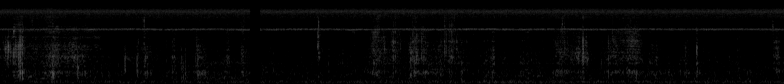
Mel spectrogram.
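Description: Close-up eating sounds: crisp lettuce leaves crunching and rustling and wet chewing clicks as a leaf-wrapped bite is eaten. A thin, steady, high-pitched insect drone runs underneath.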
